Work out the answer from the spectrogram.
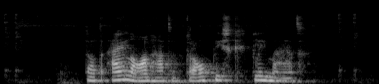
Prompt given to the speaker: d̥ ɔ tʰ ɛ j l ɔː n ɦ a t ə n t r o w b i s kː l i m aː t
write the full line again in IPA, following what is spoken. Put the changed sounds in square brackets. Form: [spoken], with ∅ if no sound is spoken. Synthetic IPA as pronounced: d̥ ɔ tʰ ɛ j l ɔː n ɦ a t ə n t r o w [p] i s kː l i m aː t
